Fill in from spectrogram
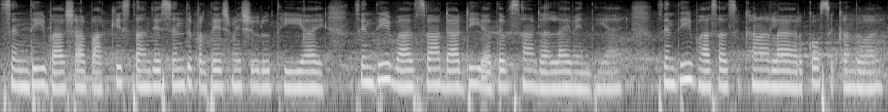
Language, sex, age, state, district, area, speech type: Sindhi, female, 30-45, Gujarat, Junagadh, urban, spontaneous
